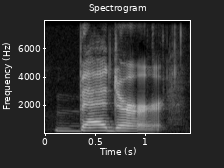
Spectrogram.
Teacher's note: In American English, a T that is surrounded by vowels or vowel sounds will change to a D.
